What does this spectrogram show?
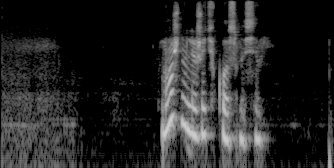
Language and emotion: Russian, neutral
